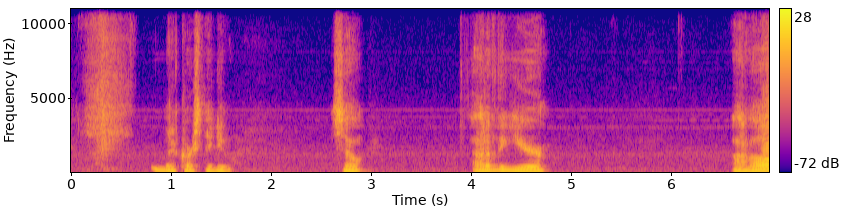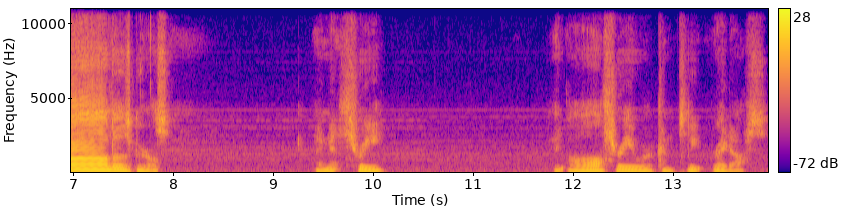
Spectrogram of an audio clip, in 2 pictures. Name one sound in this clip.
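A middle-aged man speaks calmly and closely into a microphone, with pauses between phrases.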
